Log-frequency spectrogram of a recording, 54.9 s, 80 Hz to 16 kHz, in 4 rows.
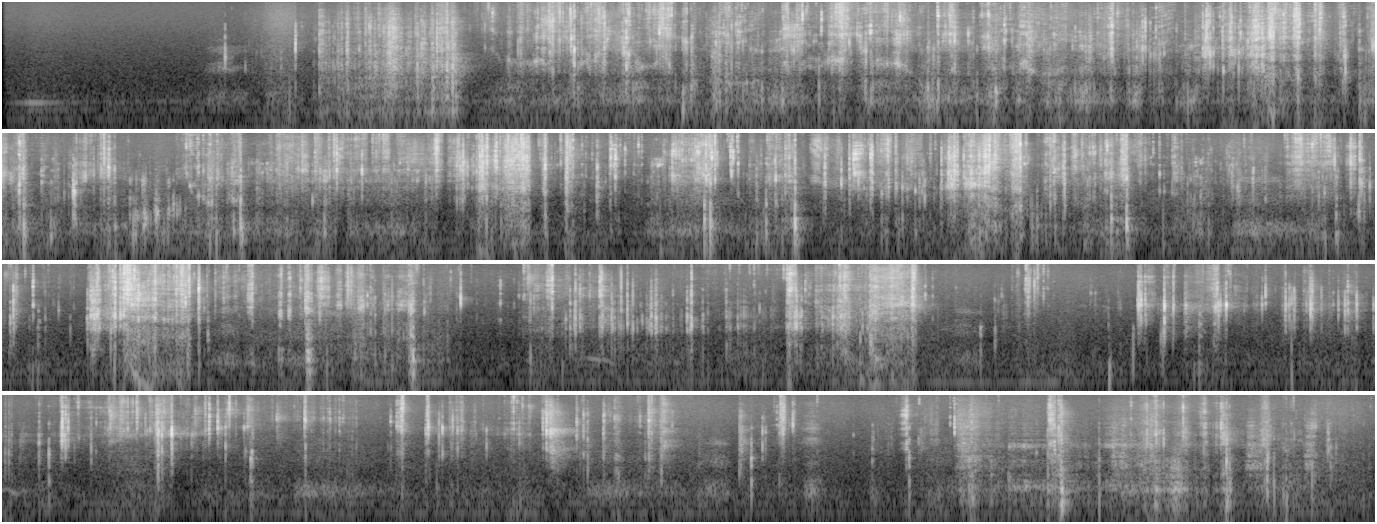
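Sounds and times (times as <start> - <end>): chewing crunchy food: 2.2 - 54.9.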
